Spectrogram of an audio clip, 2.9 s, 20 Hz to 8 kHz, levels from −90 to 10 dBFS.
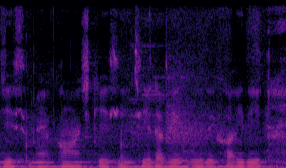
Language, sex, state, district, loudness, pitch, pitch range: Hindi, male, Jharkhand, Sahebganj, -43 LUFS, 105 Hz, 100-105 Hz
